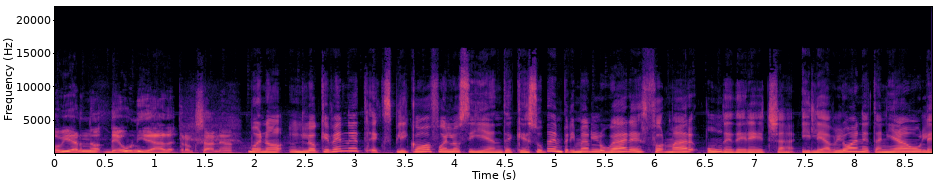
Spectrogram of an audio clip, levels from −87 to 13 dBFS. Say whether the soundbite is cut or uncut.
cut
